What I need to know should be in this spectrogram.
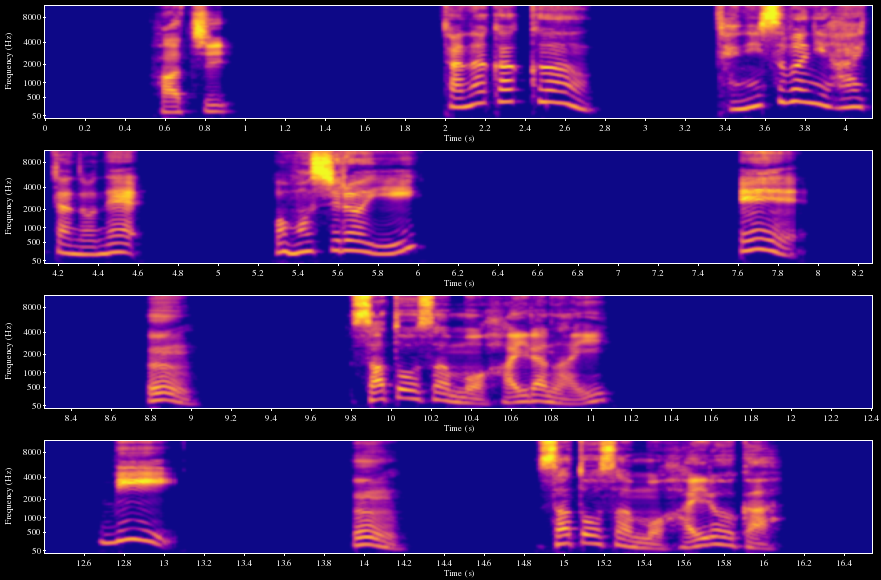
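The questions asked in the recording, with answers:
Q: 田中くん、テニス部に入ったのね。面白い?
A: A: うん、佐藤さんも入らない?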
